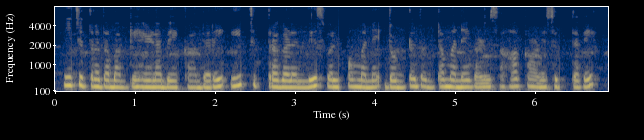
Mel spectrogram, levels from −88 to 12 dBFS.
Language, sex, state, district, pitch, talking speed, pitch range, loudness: Kannada, female, Karnataka, Bidar, 240 Hz, 105 wpm, 230-250 Hz, -15 LUFS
